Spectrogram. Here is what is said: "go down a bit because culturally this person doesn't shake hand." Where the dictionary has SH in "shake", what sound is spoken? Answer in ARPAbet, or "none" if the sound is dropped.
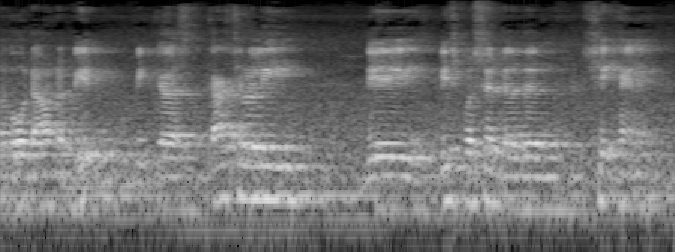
SH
